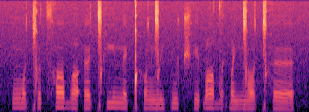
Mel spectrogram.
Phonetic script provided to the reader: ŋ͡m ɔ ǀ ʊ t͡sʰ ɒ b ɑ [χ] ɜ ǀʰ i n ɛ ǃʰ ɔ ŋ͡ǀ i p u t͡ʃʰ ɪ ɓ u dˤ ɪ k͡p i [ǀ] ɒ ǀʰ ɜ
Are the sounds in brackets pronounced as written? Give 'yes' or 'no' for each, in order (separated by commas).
no, no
